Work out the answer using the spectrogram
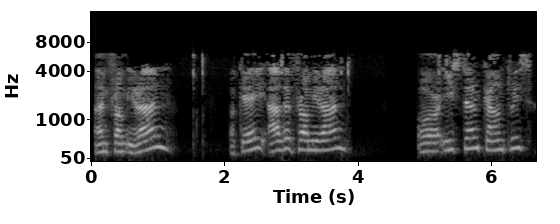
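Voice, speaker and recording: A man's voice: high voice, muffled recording. A man giving an online introductory university lecture, hesitant and full of fillers. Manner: slow, hesitant, many fillers.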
